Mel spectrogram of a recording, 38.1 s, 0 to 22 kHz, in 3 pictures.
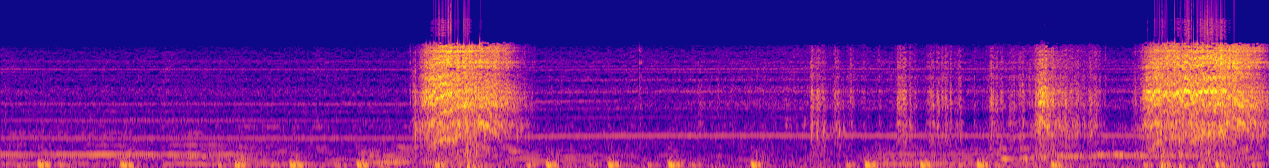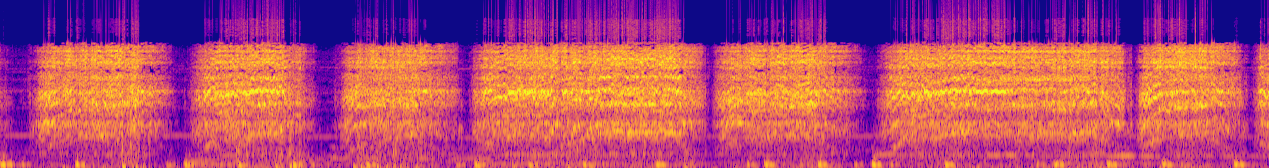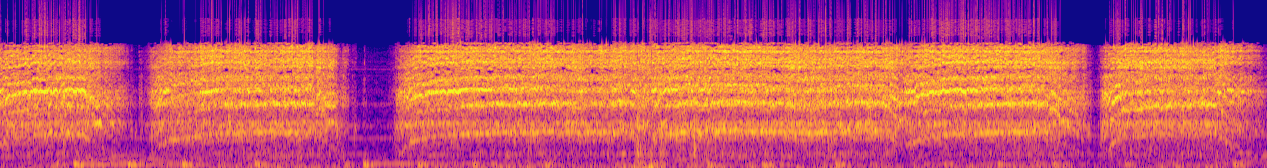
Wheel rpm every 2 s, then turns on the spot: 0, 10, 40, 0, 20, 80, 100, 110, 130, 160, 120, 170, 120, 150, 130, 230, 210, 170, 140.
8-12 14-16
